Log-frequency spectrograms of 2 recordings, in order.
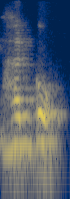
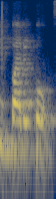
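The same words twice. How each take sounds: First: "Bhargo" with aspirated bh, breathy release; correct Bhargo. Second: "Bargo" with plain b, no aspiration; wrong Bargo. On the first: Teacher showing the right "Bhargo" with aspirated bh. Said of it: "We say". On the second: Teacher showing the southern mistake, plain b in "Bargo". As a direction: say "Bargo" with a flat unaspirated b. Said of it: "and some say". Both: Shown as a demonstration.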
